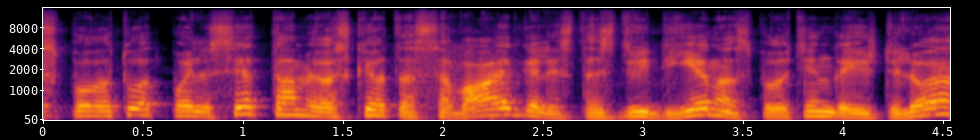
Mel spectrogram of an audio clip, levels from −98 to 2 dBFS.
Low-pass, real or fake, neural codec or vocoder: 14.4 kHz; real; none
